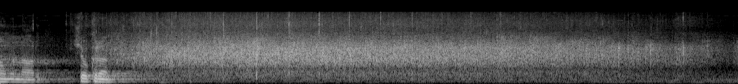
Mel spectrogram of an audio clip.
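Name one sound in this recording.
A large audience applauds.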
